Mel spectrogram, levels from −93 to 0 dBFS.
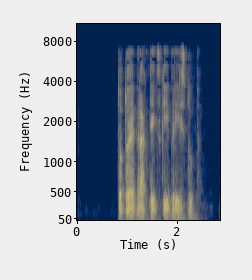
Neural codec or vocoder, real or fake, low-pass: none; real; 7.2 kHz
